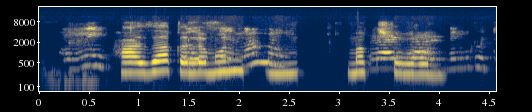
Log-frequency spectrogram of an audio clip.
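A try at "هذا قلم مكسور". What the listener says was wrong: जी बिल्कुल, हाज़ा कलमुन मकसूरुन,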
